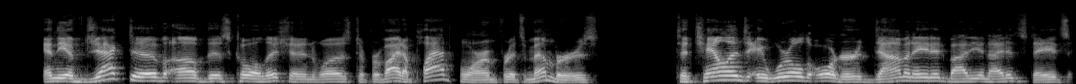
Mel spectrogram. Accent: American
